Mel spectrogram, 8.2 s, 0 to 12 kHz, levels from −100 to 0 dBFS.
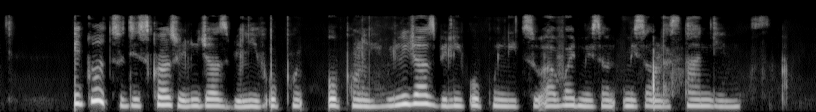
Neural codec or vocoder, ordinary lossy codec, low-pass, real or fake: codec, 16 kHz, 4 kbps, X-Codec, WavLM features, trained on Multilingual LibriSpeech; none; 7.2 kHz; fake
